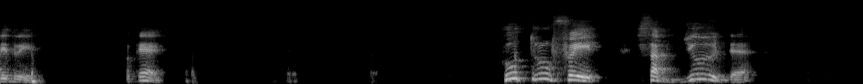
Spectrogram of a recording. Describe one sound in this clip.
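A man speaks close up in bursts, pausing between phrases.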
